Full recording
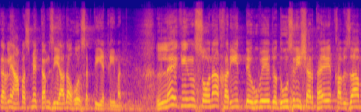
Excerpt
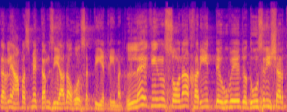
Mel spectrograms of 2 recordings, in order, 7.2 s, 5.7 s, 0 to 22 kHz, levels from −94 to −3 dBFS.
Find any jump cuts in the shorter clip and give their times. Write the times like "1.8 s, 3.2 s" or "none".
2.5 s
